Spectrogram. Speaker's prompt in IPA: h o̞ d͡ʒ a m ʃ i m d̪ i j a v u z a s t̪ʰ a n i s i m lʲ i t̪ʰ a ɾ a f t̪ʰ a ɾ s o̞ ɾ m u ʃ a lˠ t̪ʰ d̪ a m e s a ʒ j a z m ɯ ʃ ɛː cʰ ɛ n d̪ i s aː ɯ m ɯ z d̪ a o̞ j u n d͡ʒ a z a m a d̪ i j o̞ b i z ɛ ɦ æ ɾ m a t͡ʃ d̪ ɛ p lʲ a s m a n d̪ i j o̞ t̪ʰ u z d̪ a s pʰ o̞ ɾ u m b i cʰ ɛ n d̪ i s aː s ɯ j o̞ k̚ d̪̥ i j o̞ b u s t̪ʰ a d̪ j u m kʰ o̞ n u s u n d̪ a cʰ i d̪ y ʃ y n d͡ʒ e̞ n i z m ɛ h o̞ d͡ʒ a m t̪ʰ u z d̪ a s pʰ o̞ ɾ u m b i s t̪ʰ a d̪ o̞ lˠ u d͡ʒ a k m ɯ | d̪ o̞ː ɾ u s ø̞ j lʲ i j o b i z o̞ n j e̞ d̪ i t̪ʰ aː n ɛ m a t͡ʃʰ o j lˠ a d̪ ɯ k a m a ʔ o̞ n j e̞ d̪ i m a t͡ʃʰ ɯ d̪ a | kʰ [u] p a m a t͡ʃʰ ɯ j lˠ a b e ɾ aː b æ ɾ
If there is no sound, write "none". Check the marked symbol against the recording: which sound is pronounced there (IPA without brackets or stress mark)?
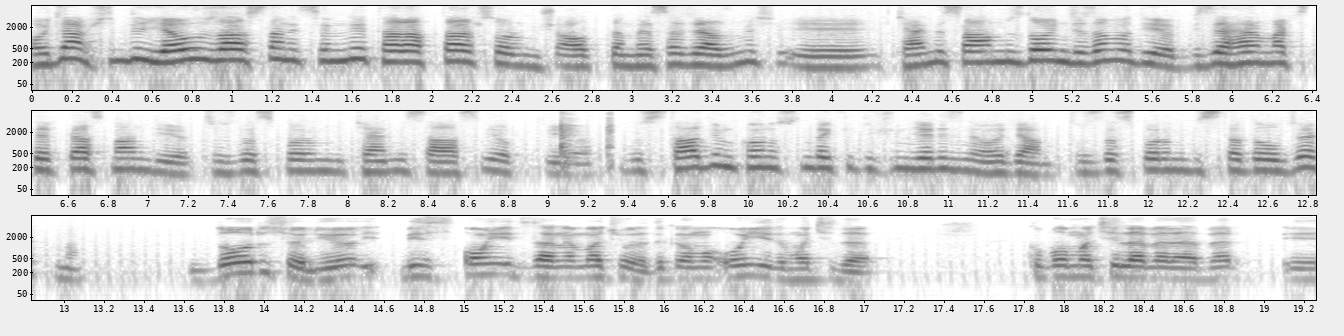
u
